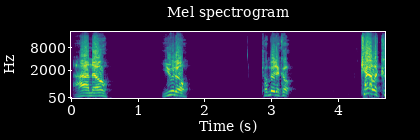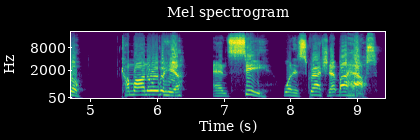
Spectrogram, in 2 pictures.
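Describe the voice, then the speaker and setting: A man voicing a frightened old man in a mountain cabin, yelling loudly and desperately in rural speech. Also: high-pitched, expressive, takes it slowly, pauses often, voice pushed up, heavily acted. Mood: calling out.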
